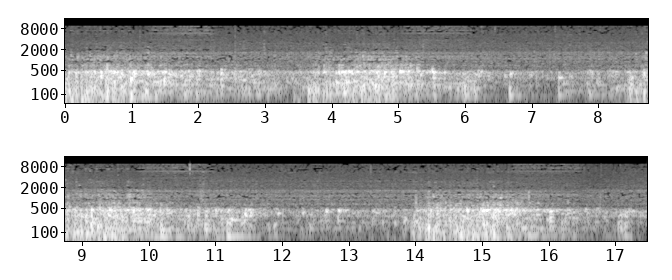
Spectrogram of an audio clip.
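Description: Muffled underwater rumble of a scuba diver's exhaled bubbles from the regulator, heard through an underwater camera housing, swelling and fading every four to five seconds in step with the breathing.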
